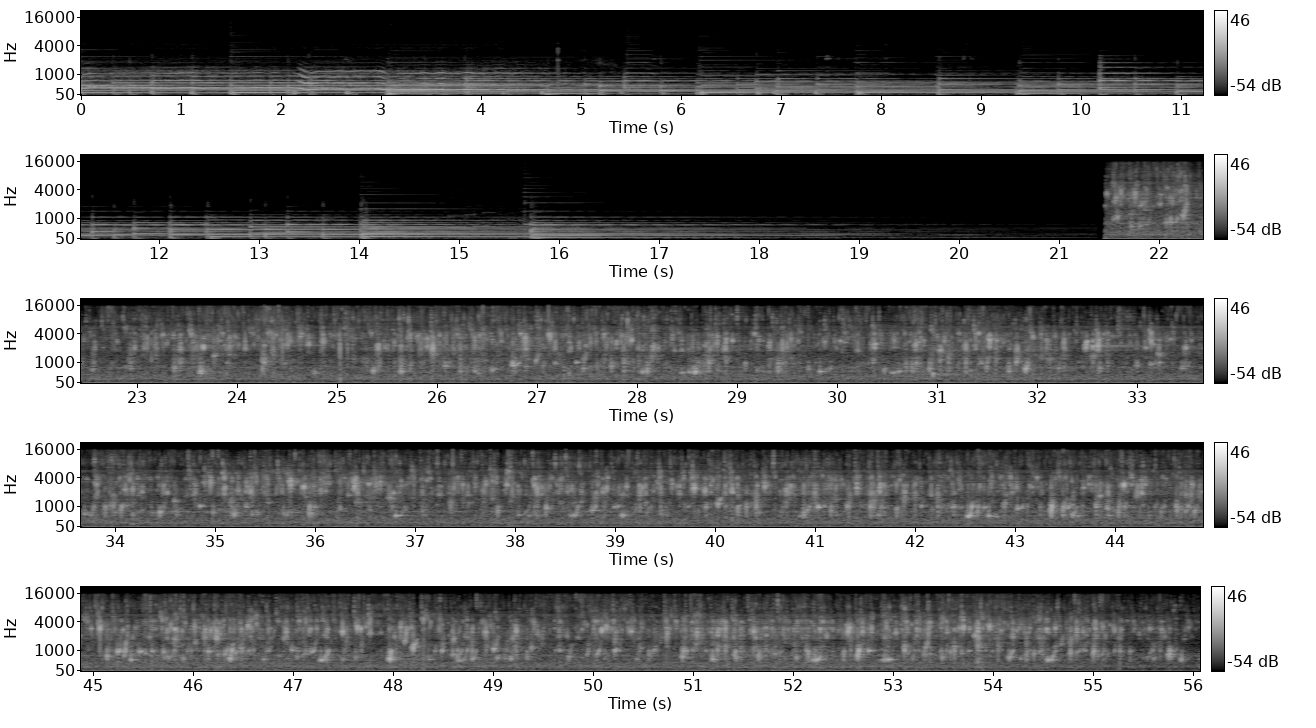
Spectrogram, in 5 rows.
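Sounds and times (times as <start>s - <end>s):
water pouring and splashing: 21.5s - 56.0s.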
